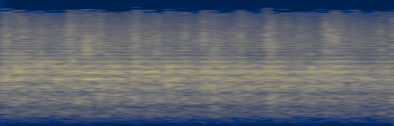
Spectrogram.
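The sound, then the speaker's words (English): Steady, dense applause from a sizable church audience at the Ark Church in Conroe, Texas, after a trumpet solo, many hands clapping at once in a continuous wash of sound with no clear individual rhythm, fairly loud and sustained throughout. “He tore that up, didn't he? That was, give him a hand clap.”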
